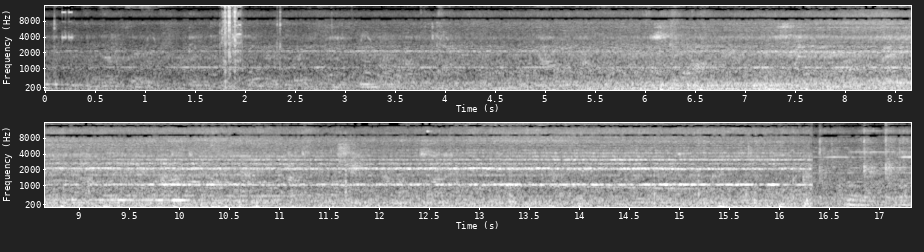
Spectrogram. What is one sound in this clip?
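An electric train pulls in alongside a platform with a deep rumble.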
